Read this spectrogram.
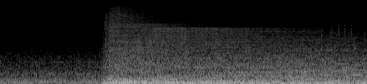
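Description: A spaceship engine roars louder as it boosts.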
